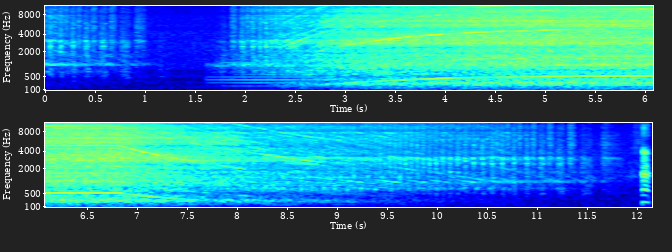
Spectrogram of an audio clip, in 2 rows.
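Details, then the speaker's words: Hoover Dust Manager Cyclonic DM6228 2,200 W vacuum, first switch-on test before restoration; motor spins up to a clean, steady high whine, holds evenly and winds down smoothly with no rattles or grinding: healthy. "That sounds really good, actually."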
